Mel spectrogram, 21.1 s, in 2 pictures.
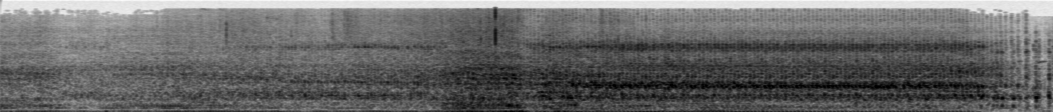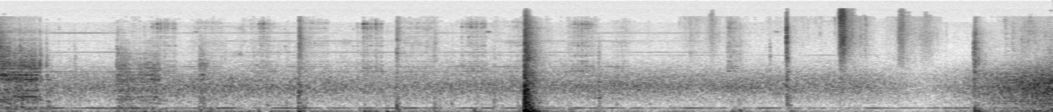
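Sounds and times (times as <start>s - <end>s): car engine idling: 0.0s - 10.7s.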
